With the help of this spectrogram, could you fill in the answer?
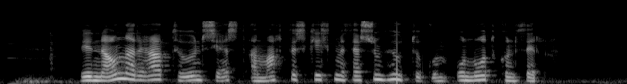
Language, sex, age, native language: Icelandic, female, 50-59, Icelandic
